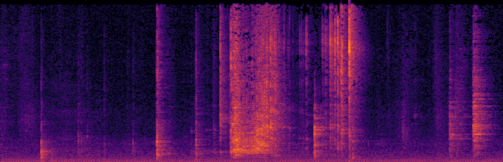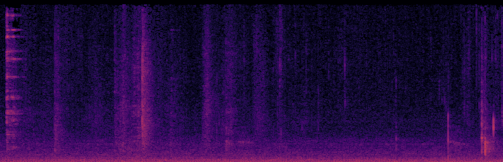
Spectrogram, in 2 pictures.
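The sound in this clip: Spoon clinking and scraping in a bowl while canned tuna is mixed with oil for a tuna spread: scattered light taps and clicks, with a short, wetter scraping burst partway through, faint and without talk.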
